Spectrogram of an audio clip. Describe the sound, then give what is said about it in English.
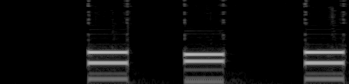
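Three crisp telephone keypad DTMF tones as a phone number is dialed to call someone, each a short steady dual-pitch beep, sounding at an uneven pace with brief silences between them, clear with no voices. “I know his phone number now because you just let it go out over the air.”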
